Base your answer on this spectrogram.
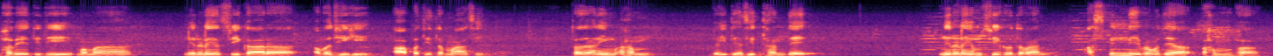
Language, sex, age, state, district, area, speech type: Sanskrit, male, 18-30, Karnataka, Udupi, urban, spontaneous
